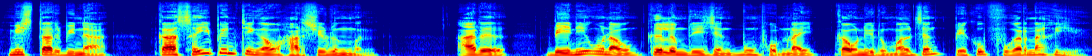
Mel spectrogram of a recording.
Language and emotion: Bodo, disgusted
